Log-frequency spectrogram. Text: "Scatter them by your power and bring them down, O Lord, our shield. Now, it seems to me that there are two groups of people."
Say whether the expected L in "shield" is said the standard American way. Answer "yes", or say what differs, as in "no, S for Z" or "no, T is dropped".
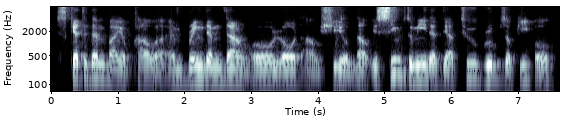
yes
